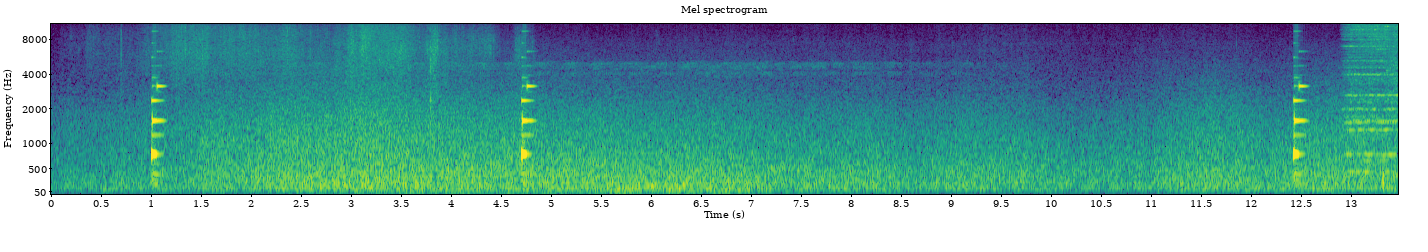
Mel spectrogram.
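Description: A soft chime sounds with each page turn of a game menu.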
